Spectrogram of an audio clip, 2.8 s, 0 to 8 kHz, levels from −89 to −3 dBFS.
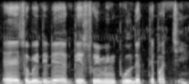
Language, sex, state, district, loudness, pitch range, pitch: Bengali, male, Assam, Hailakandi, -14 LUFS, 120-135 Hz, 130 Hz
